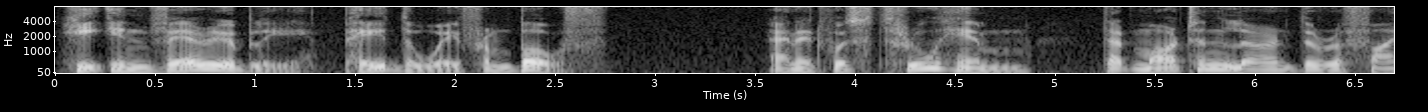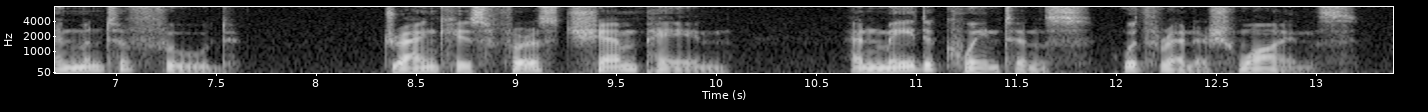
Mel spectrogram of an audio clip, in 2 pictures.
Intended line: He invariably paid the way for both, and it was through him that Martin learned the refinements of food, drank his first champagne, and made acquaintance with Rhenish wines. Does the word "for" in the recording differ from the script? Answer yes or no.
yes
